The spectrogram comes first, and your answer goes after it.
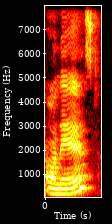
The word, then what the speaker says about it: honest: Give attention to the pronunciation of sound. Sheila is dash honest girl. What will come here? Sheila is an honest girl.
